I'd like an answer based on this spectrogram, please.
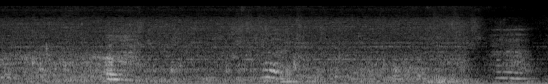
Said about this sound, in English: Give me 1 second. I'm just gonna pour a little bit of colder water.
